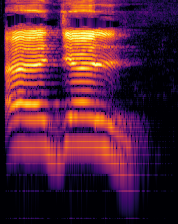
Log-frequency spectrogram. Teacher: matikan dengan lam hujung lidah menyentuh gusi atas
